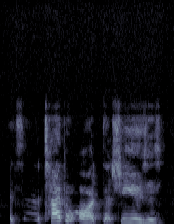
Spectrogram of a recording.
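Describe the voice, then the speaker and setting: Lively intonation and a dark, mellow tone in an American accent. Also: woman. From New York City, then US South. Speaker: podcast host. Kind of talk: interview podcast.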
